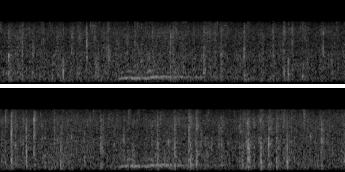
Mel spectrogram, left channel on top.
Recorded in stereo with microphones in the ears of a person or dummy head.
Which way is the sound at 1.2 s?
30° left (ahead or behind).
